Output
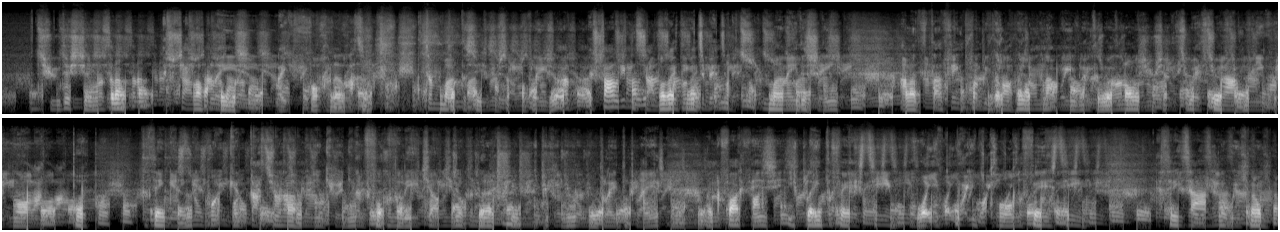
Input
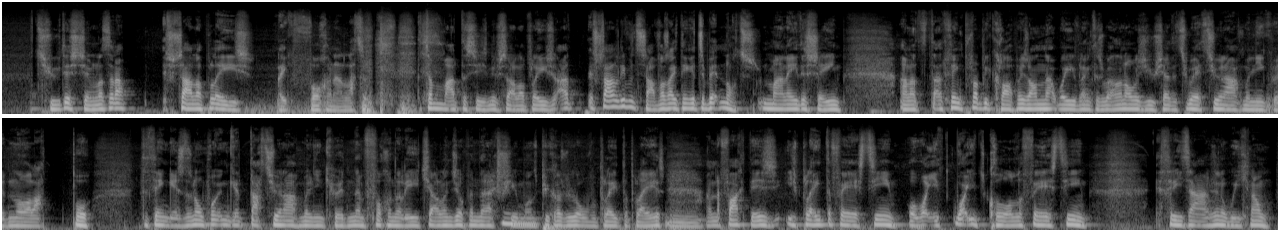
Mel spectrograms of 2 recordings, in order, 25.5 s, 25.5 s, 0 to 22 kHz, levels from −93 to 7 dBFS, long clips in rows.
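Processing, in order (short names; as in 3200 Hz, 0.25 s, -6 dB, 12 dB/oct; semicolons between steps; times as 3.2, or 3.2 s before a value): frequency-shifting echo 0.221 s, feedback 52%, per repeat +55 Hz, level -9 dB; stepped high-pass 7.3 Hz 520–2100 Hz; gain +7 dB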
